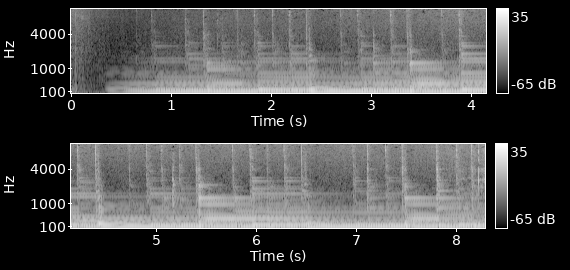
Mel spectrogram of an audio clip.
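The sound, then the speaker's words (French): Instrumental music from an album track, with a steady, droning low chord underneath and regular bright percussive hits on top, fading in quickly and then holding a full, loud level with no singing yet. “on va s'écouter …, un petit extrait de …”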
